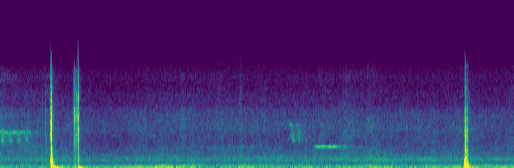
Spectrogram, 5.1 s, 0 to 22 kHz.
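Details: Honey bees at a queenright split hive about 20 days old, strong in population and drawing comb in the honey supers; a low steady hum runs throughout, with three sharp knocks from hive handling.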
